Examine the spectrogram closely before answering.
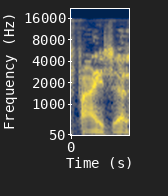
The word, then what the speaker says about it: Pfizer: not perfect is it the p silent so uh it's a pronounces but i know it's pronounced as faizal i just say f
